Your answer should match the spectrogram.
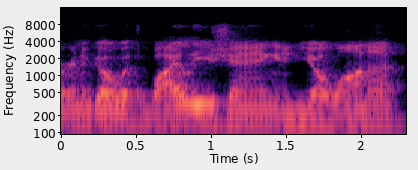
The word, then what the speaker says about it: Zhang: am I pronouncing it right? Yep. Zhang.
